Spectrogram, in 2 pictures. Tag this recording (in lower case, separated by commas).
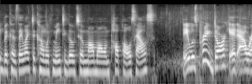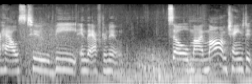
tornado roaring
